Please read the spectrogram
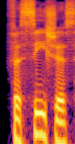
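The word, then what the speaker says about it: facetious: Facicious has three syllables and the stress is on that second syllable. It's like you're just saying the letter C for C. That first syllable has that schwa, that uh sound.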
